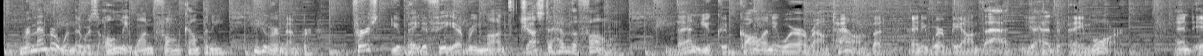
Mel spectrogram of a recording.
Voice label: Friendly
